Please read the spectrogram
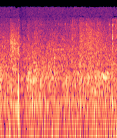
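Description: Rumbling, rattling movement noise from a handheld camera being carried quickly along a store aisle, with one sharp knock about half a second in.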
